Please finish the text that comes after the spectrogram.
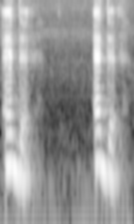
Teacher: Bugun sizlar bilan biz yumshoq dal harfini o'tamiz, ya'ni dal harfini aytganimizda bizning tilimizning ustki bo'lagi, oldingi ustki bo'lagi tanglayga tegishi kerak. add add Dal harfida bizda qalqala sifati bor, shuning uchun uni sukunda aytgan kezi biz tilimizda barincha tez yetib tamoyidan tushiramiz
